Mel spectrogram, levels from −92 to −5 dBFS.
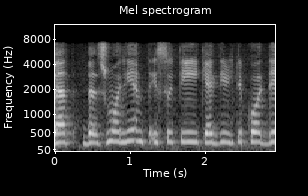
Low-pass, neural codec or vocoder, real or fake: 7.2 kHz; codec, 16 kHz, 0.8 kbps, ZipCodec; fake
